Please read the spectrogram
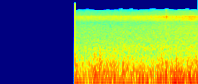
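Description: Silence for about the first second, then wind on the microphone: a steady low rumble and rush that starts suddenly.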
